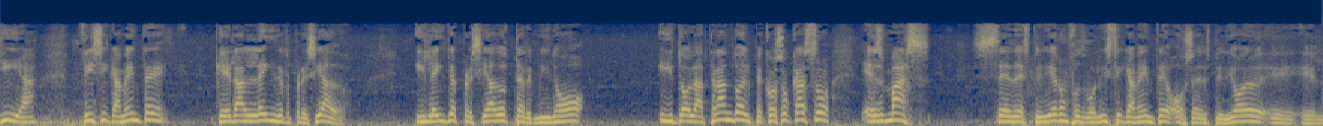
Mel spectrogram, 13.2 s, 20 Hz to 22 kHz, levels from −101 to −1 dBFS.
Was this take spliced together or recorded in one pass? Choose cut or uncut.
uncut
